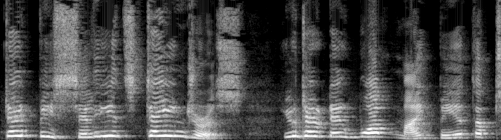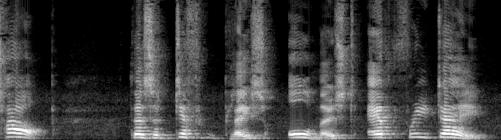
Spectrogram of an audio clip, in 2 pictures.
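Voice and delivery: high, loud, alarmed elf; horrified warning. Acted. Elf warning the children of danger, high loud and alarmed. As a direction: warn them off in alarm. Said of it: "in horror".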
